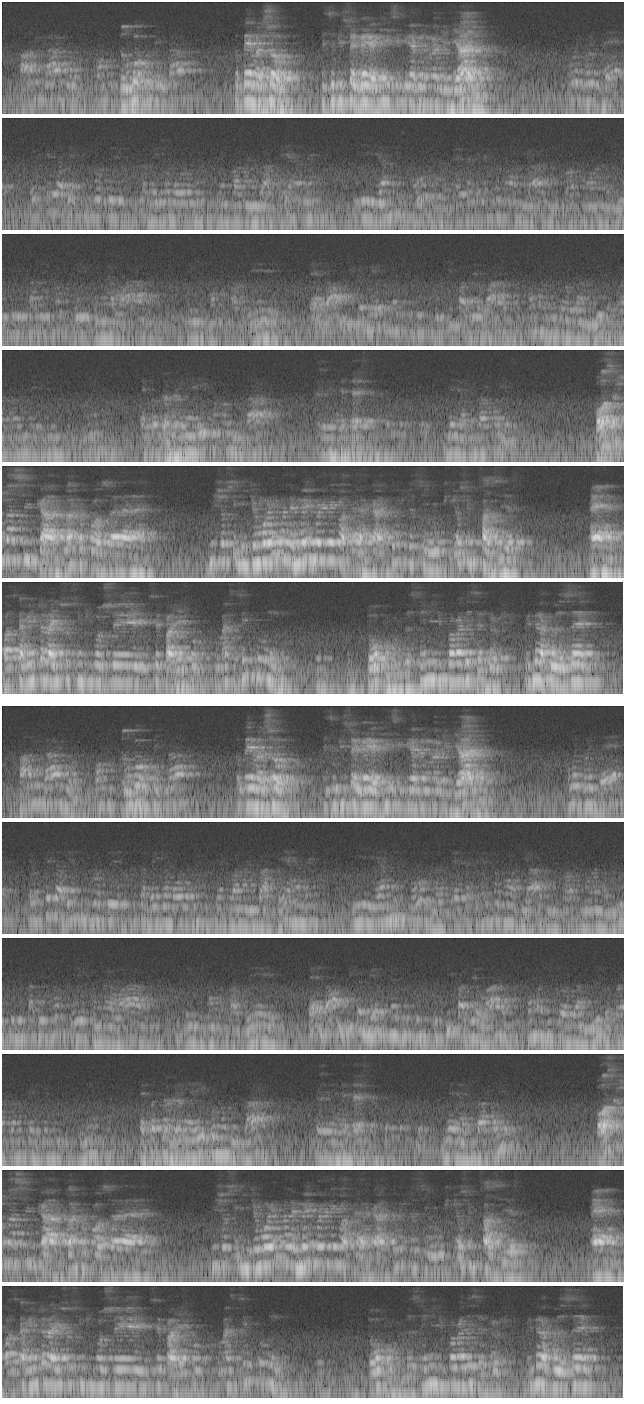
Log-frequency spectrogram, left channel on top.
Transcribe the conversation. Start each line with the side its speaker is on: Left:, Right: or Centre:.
Right: Fala, Ricardo, como, como
Left: Tudo bom?
Right: que você está?
Left: Tudo bem, Marcio. Recebi seu e-mail aqui. Você queria ver um negócio de viagem?
Right: Oi, pois é. Eu fiquei sabendo assim, que você, você também já morou muito tempo lá na Inglaterra, né? E a minha esposa está querendo fazer uma viagem no próximo ano aí. Eu queria saber de você, como é lá, o que que tem de bom para fazer. É, dá umas dicas mesmo, né, do, do, do que fazer lá, de como a gente organiza para para não perder muito tempo, é para também
Left: Aham.
Right: é, economizar. É,
Left: <laughs>
Right: Você poderia me eh, ajudar com isso?
Left: Posso ajudar sim, cara. Claro que eu posso. É... Bicho, é o seguinte, eu morei na Alemanha e morei na Inglaterra, cara. Então, assim, o que que eu sempre fazia? É, basicamente era isso assim que você que você faz. A gente co- começa sempre por um, um- um topo, vamos dizer assim, e depois vai descendo. Pr- Primeira coisa, você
